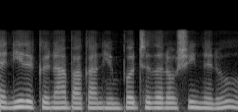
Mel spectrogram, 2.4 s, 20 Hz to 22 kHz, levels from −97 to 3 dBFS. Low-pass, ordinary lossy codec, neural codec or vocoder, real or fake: 7.2 kHz; none; codec, 16 kHz, 0.2 kbps, FocalCodec; fake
